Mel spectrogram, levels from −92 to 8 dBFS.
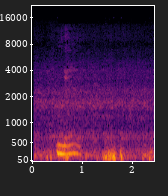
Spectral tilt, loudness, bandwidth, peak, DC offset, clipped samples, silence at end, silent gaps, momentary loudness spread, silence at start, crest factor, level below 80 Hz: -9.5 dB/octave; -19 LUFS; 5.4 kHz; -4 dBFS; under 0.1%; under 0.1%; 0 s; none; 22 LU; 0.05 s; 16 dB; -40 dBFS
